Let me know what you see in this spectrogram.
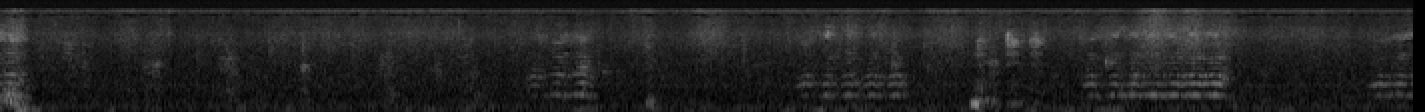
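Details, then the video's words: Just-born baby goat calling with short, quavering, nasal bleats, several in the second half, amid low farm background noise and a few knocks. "Baby goat just born"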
